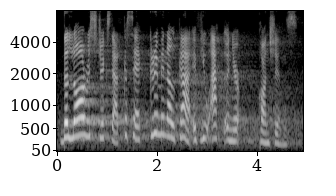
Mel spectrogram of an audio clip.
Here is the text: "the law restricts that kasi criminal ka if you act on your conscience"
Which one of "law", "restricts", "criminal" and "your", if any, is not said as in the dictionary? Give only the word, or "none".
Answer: none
